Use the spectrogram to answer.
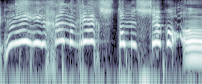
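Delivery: very high, loud shrieked scolding; hammed-up furious damsel; scolding falsetto princess. Princess scolding player for wrong turn, angry falsetto.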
